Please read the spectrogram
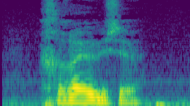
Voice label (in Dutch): "Greuze", Dutch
